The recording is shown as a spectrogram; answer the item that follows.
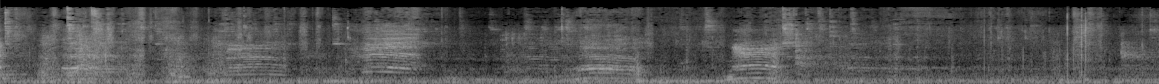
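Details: French Lacaune breeding ewes bleat repeatedly, short rising-falling wavering cries roughly every one to two seconds in bursts, over a steady low rumble and background murmur of people.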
